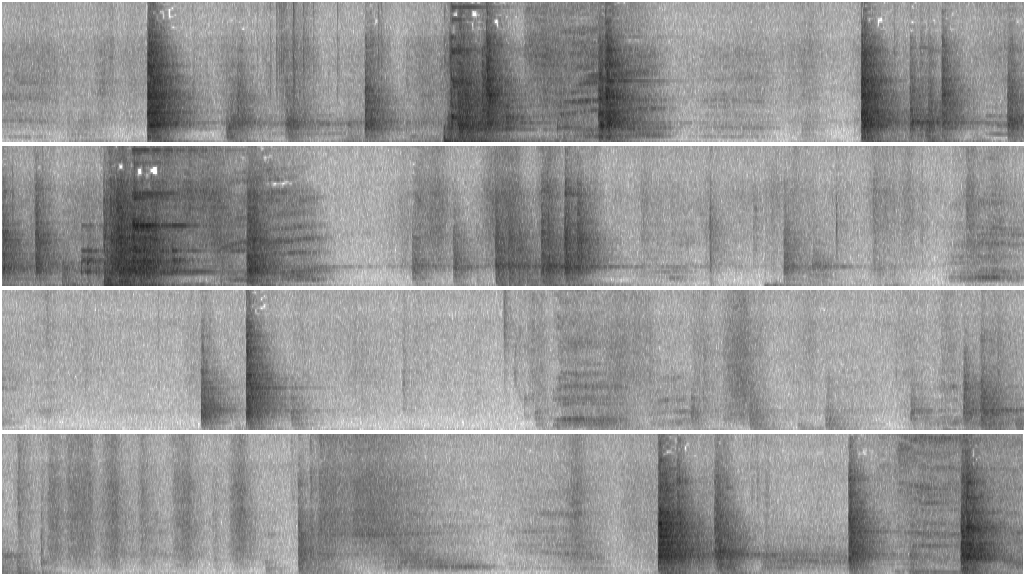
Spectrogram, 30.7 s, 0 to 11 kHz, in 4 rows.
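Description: Steel barbell loaded to 340 kg clanking and knocking against the power rack's uprights and stops during a heavy rack pull, in several bursts of rattling knocks with quieter spells between.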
